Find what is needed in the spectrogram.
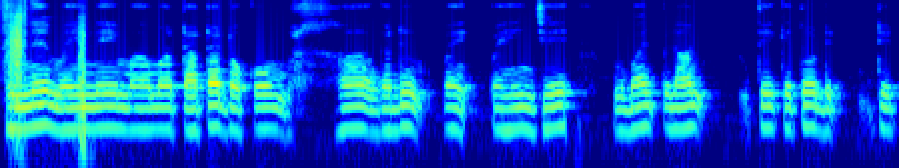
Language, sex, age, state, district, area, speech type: Sindhi, male, 30-45, Gujarat, Kutch, rural, read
